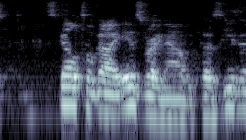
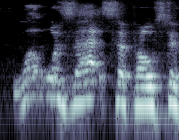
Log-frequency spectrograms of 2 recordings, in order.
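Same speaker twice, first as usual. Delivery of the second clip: bewildered, dazed, confused giant worm monster voice; 5 semitones higher than usual. Voicing a wounded giant worm reacting to the players: confused giant worm voice. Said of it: "it looks at you going".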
